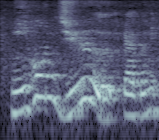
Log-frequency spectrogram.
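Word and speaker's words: 日本中: 읽기도 한다고 했는데, 자, 주라고 읽으면 줄곧 전체 내내의 뜻입니다. 이찌니지주 하루 종일이란 말이죠. 니혼주라고는 일본 전체 전국을 뜻 나타내죠.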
